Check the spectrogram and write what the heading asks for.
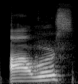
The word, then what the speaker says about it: hour: Next, hours delay, hours delay, hour starts with a silent H and a vowel sound, so article N is used, ठीक है।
